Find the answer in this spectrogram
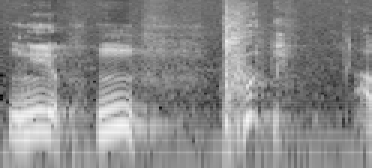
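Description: A man's voice making two short vocal sounds, then a single short cough about a second and a half in.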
